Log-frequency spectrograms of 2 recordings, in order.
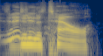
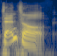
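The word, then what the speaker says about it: Dntel: Um, hey, hey Troy, how do you how do you pronounce D N T- Eel? Cuz I've always pronounced it didn't tell and I dental, which is Is it dental? It's just dental.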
